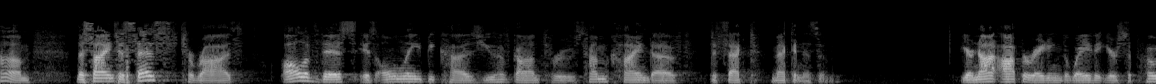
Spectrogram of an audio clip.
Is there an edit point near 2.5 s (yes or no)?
no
